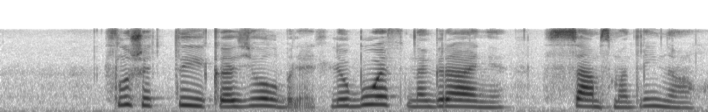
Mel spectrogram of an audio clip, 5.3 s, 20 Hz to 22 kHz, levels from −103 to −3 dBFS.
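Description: Listening to the speech in this clip, nothing stood out as a technical problem at any point.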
